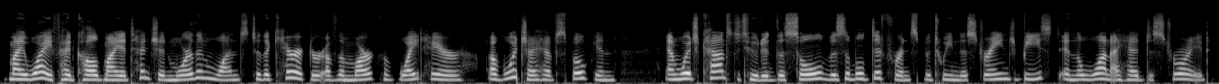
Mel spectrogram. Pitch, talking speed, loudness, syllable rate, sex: 230 Hz, 195 wpm, -20 LUFS, 5.2 syllables/s, female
